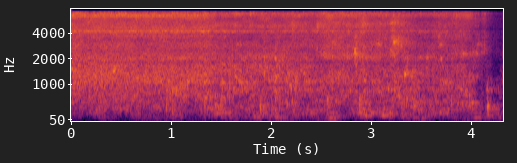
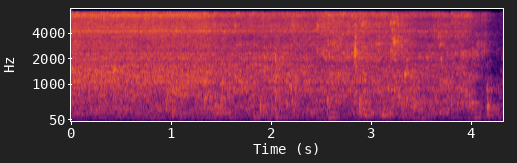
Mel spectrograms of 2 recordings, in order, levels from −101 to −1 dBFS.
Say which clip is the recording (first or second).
second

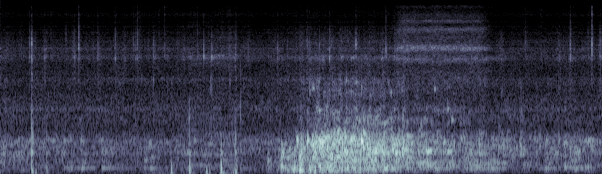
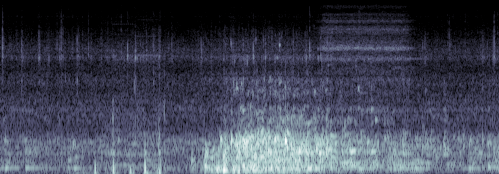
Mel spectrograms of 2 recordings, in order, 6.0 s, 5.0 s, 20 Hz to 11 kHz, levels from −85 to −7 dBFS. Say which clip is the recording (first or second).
second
